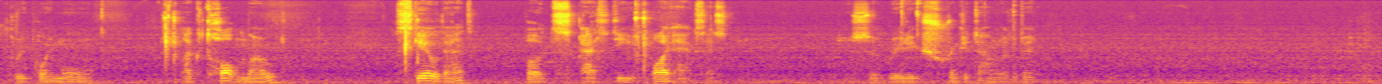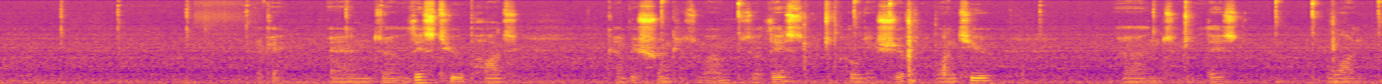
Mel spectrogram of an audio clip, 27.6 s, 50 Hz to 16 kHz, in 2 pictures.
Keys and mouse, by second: 1.6 KP_7, 4.0 s, 6.3 y, 8.9 click, 10.1-14.4 middle drag, 14.9-15.7 middle drag, 16.2-17.3 middle drag, 17.6-18.1 middle drag, 20.4 click, 20.9 drag, 22.5 shift+click, 24.2-25.3 middle drag, 26.5-26.9 shift+drag, 27.5 click.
